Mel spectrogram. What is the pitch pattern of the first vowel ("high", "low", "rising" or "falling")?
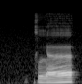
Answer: rising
